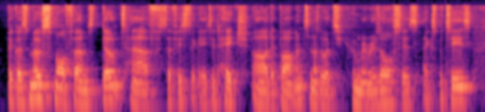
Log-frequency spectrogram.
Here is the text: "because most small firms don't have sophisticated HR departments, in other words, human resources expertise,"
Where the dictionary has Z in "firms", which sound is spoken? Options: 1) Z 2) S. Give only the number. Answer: 1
